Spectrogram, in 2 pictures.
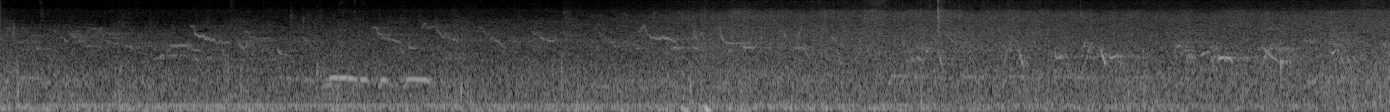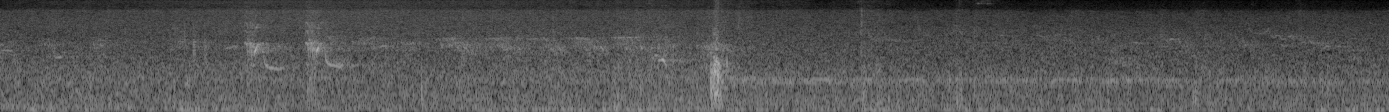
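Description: Birds chirping under the trees, scattered short calls over a steady background hiss of outdoor ambience.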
